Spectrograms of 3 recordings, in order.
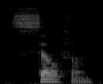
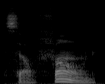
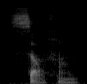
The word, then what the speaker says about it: cell phone: when you're pronouncing these you want to place the stress on the first word so for instance for cell phone cell phone you want to make sure you're stressing settle it's not cell phone it's cell phone let's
